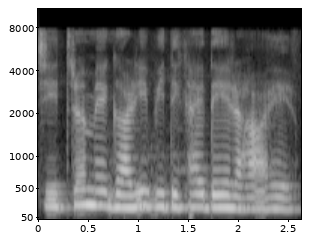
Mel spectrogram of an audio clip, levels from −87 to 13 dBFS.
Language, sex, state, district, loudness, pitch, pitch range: Hindi, female, Arunachal Pradesh, Longding, -13 LUFS, 200 Hz, 180-210 Hz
